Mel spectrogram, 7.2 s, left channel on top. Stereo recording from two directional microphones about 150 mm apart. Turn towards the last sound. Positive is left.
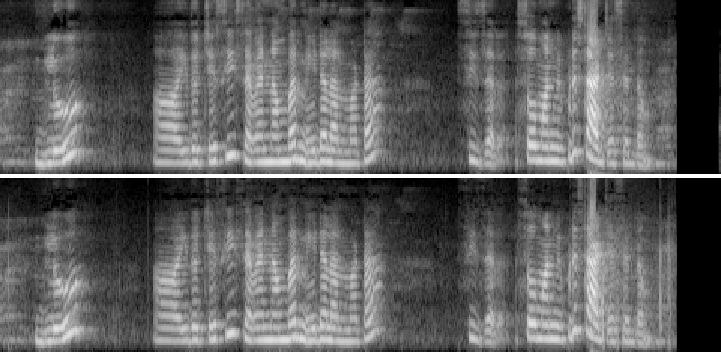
turn(degrees=20)  # may be behind; listen again after turning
